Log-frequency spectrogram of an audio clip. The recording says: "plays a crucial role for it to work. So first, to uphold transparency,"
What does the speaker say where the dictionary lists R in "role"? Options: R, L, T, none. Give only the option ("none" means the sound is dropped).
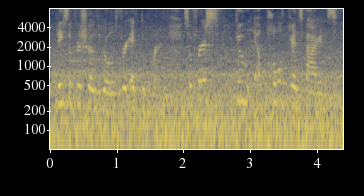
R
